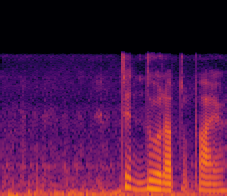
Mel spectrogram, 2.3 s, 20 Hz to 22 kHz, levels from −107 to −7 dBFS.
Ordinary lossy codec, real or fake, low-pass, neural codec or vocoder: none; fake; 7.2 kHz; codec, 24 kHz, 0.9 kbps, WavTokenizer, small release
